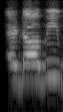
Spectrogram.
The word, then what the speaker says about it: Adobe: और इसे हम प्रोनाउंस करते हैं। जैसे ए डी ओ बी ई है तो इसको हम एडोबी बोलते हैं।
